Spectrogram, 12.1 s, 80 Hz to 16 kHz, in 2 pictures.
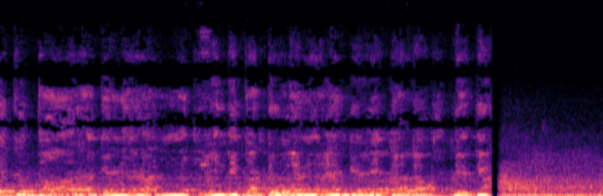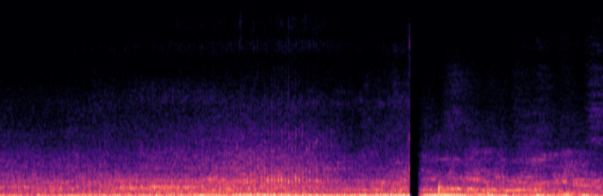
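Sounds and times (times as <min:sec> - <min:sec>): vehicle engine rumble: 0:00.0 - 0:12.0
wind and road noise: 0:00.0 - 0:12.0.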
